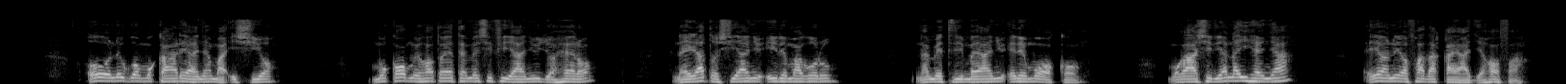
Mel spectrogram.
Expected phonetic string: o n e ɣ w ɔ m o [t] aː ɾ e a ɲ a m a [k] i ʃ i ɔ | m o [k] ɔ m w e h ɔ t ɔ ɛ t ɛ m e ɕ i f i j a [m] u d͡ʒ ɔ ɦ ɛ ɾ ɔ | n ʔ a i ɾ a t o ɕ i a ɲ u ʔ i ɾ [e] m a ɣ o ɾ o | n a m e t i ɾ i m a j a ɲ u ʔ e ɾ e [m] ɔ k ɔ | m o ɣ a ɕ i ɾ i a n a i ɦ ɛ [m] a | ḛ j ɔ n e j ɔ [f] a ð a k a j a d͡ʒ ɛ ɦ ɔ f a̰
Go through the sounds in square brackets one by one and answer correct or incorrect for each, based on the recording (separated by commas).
incorrect, incorrect, correct, incorrect, correct, correct, incorrect, correct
